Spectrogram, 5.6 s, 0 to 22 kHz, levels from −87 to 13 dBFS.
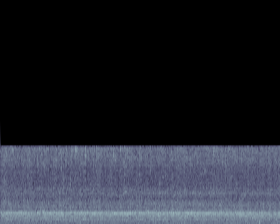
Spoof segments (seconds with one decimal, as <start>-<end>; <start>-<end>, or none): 0.4-1.8; 2.6-3.5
